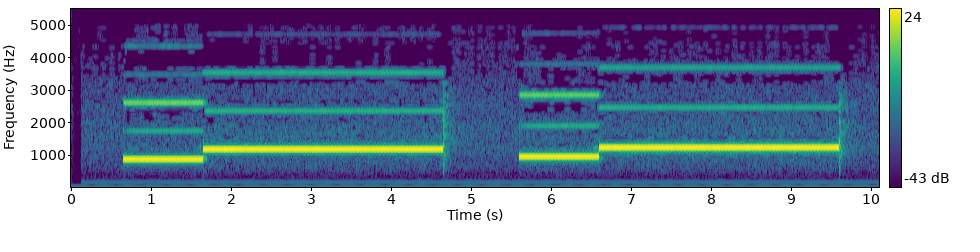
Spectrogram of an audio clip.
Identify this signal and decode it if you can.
Two-tone page, heard as a one-second tone, then a three-second tone, about 870 then 1180 Hz, about 950 then 1230 Hz. It is heard from 0.6 to 9.6 s.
